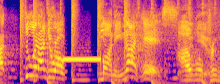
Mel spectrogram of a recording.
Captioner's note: beep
